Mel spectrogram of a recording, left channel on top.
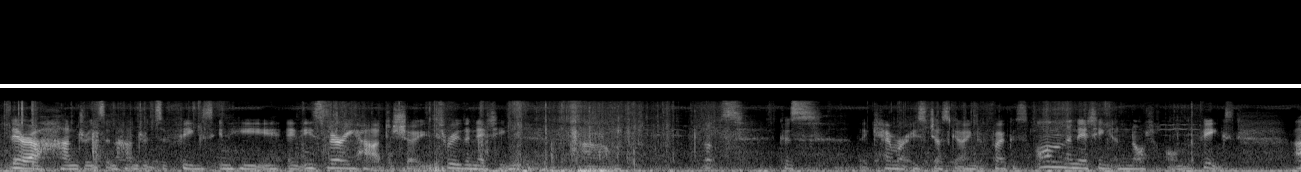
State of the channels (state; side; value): silent; left; 57 dB below the other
